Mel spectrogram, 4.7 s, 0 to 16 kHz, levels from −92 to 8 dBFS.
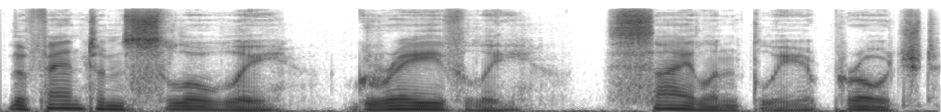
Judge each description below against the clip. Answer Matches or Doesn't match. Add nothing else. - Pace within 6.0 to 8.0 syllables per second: Doesn't match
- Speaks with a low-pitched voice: Matches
